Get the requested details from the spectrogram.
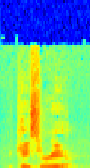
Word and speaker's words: Caesarea: Caesarea, which is the home of quesadillas, I think. No. I actually looked up the pronunciation. I'm like, okay, well, that helps, that it's like quesadilla.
